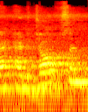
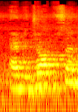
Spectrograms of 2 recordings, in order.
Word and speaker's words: adsorption: Sometimes adsorption is pronounced very much similar to absorption, as both are two similar terms, as we are pronouncing adsorption and absorption, but they are totally different.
